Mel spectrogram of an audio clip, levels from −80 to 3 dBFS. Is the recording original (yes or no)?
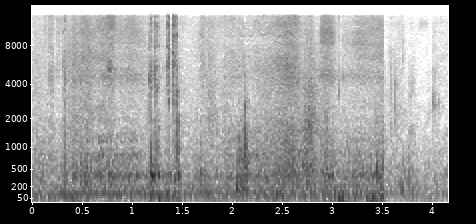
yes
